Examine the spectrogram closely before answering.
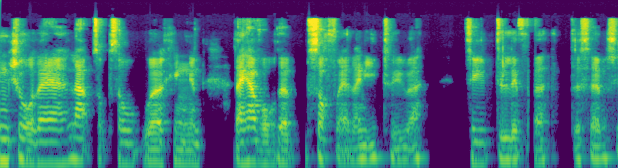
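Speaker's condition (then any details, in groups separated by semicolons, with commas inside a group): Cerebral palsy; from birth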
